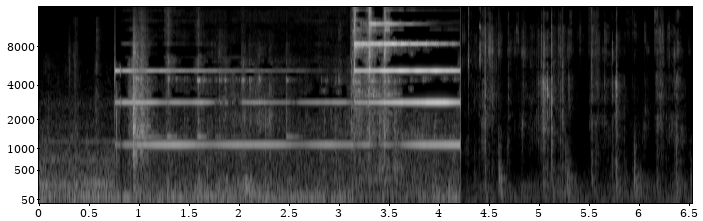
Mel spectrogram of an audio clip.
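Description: A small bell rings twice, about a second in and again about three seconds in, the second ring louder and higher; the ringing cuts off suddenly. Faint crunchy clicks of a cat chewing follow near the end.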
